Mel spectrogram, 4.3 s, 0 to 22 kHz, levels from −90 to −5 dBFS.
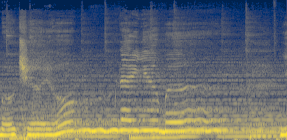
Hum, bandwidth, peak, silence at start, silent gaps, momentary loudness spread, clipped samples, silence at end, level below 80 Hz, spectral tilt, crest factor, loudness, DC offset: none; 13.5 kHz; -2 dBFS; 0 s; none; 8 LU; under 0.1%; 0 s; -28 dBFS; -7.5 dB/octave; 10 dB; -13 LUFS; under 0.1%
